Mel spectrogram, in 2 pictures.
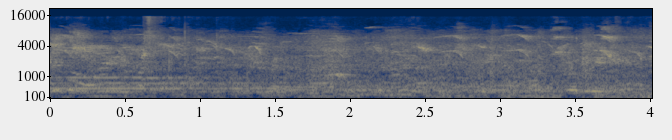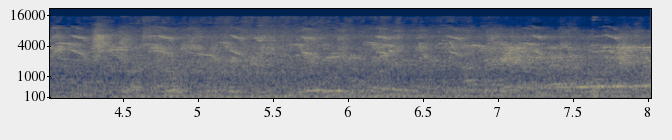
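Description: A chorus of many small caged birds chirping, a dense chatter of short, quick high chirps that overlap throughout.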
